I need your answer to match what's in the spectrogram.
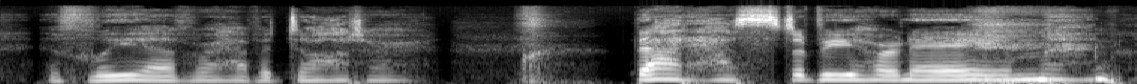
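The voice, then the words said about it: Impression of husband, Italian accent. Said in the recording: “That's a really good impression, by the way. ... I love how he has an accent. ... we were in Italy”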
